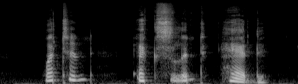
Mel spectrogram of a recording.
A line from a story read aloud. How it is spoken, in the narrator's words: kept whimpering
